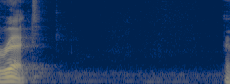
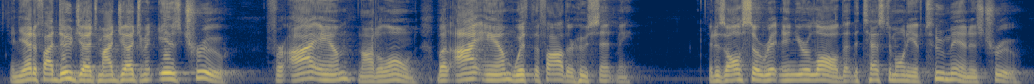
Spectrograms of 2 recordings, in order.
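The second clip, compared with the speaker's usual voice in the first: louder, preaching the words at full force; forceful scripture reading; 3 semitones higher, 7 dB louder than usual. Acted. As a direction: proclaim the verses with force.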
